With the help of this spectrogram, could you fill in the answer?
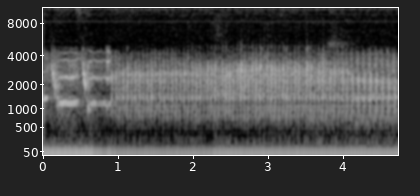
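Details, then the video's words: Malinois Waterslager canary training song opening with two swooping whistled notes, then a long fast rhythmic rolling trill, pulsing several times a second. "Malinois Waterslager Canary Training Song Master"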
